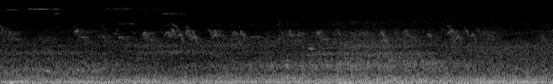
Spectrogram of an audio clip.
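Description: Small birds chirping over and over in short, high notes, above a steady low rumble of wind and street noise.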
